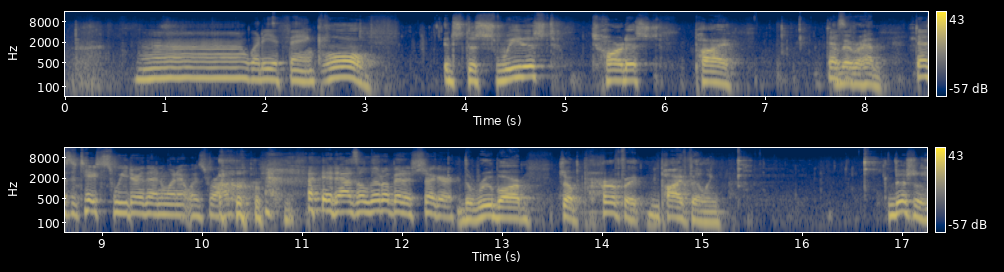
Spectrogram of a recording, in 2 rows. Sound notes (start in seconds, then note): 10.2 laughs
